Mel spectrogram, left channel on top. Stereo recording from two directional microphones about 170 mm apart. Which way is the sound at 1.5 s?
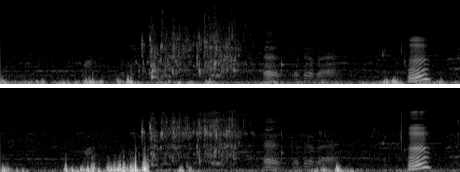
20° left (ahead or behind).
